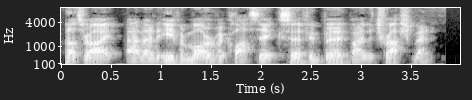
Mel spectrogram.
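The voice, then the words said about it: Congested, blocked-nose voice. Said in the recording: “unfortunately I'm still bunged up”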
